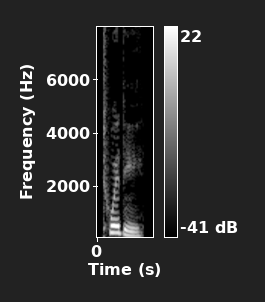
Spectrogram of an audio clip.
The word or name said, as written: twitty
